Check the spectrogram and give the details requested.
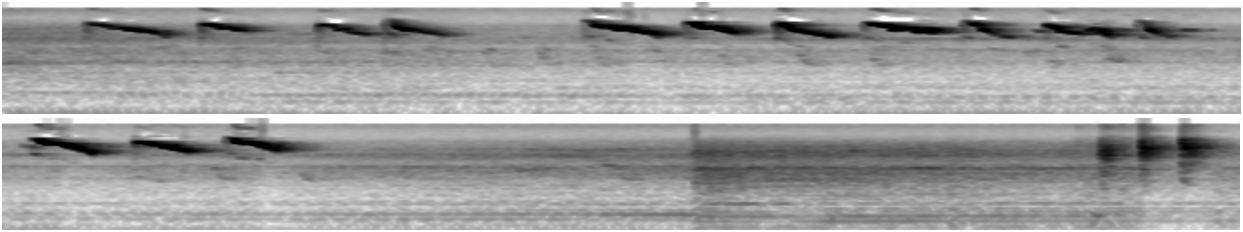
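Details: White-eye song meant to get caged birds singing again and train new birds: a long series of high, clear downslurred notes in paired and tripled groups, repeated about twice a second, then a soft rustling noise.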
